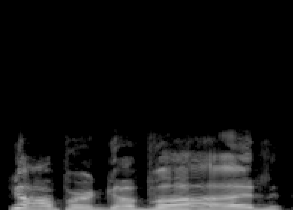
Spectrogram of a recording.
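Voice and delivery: loud, high, drawn-out name; hyped announcement. Acted. Manga fan revealing Gabon's arrival, hyped shout. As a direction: belt out the name slowly.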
